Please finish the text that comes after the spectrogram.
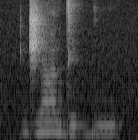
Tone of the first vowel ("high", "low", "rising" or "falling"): high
